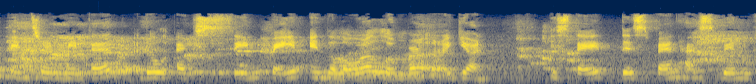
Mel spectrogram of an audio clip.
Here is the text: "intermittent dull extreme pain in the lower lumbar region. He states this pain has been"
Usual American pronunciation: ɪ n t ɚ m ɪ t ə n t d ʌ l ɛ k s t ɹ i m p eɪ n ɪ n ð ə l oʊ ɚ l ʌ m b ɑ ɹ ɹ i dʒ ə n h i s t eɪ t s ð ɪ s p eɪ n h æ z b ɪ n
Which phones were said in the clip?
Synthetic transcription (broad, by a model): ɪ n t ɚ m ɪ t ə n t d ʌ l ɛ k s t i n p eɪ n ɪ n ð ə l oʊ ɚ l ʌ m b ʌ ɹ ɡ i ə n h i s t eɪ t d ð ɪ s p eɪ n h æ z b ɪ n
